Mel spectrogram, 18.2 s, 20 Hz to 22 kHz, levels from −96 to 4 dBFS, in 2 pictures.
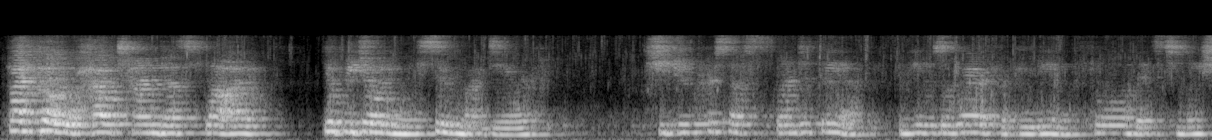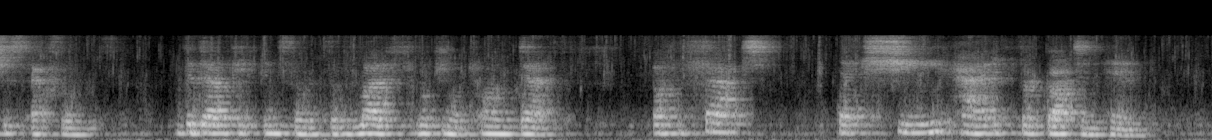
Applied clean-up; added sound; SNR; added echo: neural separator model SepFormer DNS4.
